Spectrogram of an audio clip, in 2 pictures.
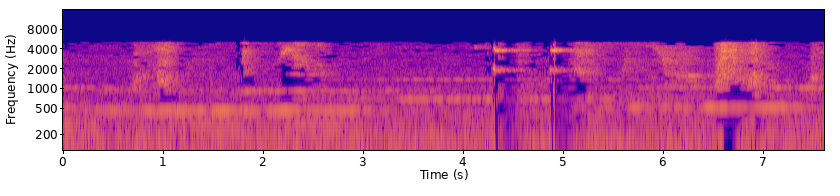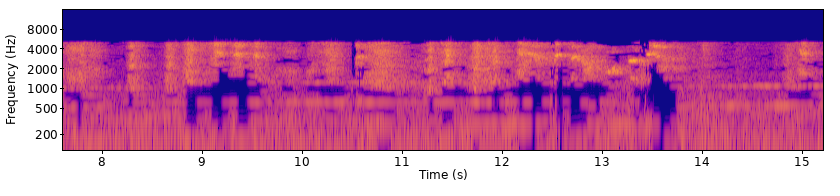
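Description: Caique parrots calling with short, shrill squawks and chirps, sparse at first and growing busy and overlapping from about the middle, over steady background music.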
